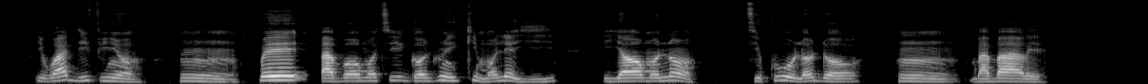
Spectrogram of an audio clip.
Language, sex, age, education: Yoruba, female, 15-29, tertiary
